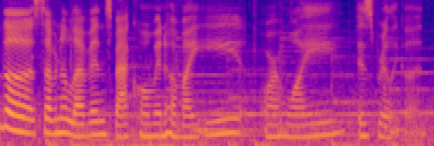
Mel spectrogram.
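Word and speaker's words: Hawaiʻi: A lot of people say Hawaii. But in Hawaiian, it's Hawaii. Like with a V.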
